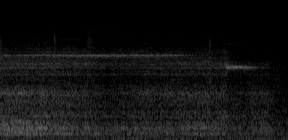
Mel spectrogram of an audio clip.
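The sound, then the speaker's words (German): A passenger train slows to a stop with a steady, heavy rolling rumble. Thin, high wheel squeals drift over it and grow sharper near the end as the overall level eases slightly. “Was ist denn nun los? Der Zug hält ja schon wieder.”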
